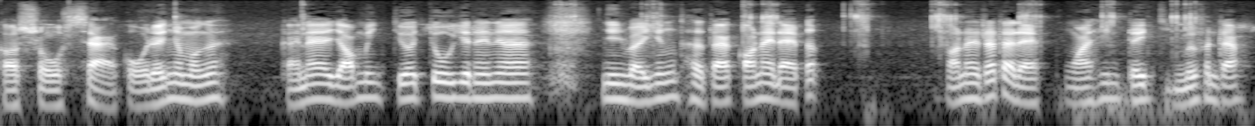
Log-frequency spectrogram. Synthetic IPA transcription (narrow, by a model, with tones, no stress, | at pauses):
kɔ˨˦so̰˧˩saː˧˩ko̰˧˩˨jɗə˨˦ɲɨ˧ŋmɔ˨˩ŋə˧˦j | kaː˧˩naː˧jzɔ˨˦mi˧ŋt͡ɕɨ˧ət͡ɕu˧t͡ɕɔ˧ne˧nː˧ɲi˨˩nvə̰˧˨jɲɨ˧ŋt̪ʰə˨˩t̚zaː˧kɔ˨˦na˧jɗɛ˨˩p̚ʔə˨˦ | kɔ˨˦na˧jzə˦˥laː˨˩ɗɛ˨˩p̚ŋwaː˨˩jɦi˧nt͡ɕe˧˦nt͡ɕi˨˦nmɨ˧əjfə˨˩nt͡ɕa˧m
